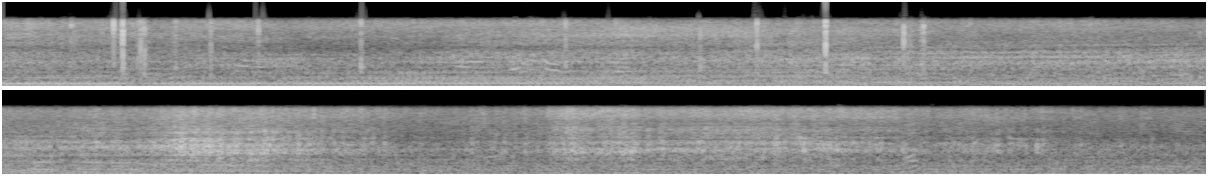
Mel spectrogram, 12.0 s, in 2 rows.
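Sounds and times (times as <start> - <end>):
car engine running: 0.0 - 12.0
tyres on wet gravel: 0.0 - 12.0.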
